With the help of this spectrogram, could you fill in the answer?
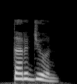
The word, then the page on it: terjun: indonesian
